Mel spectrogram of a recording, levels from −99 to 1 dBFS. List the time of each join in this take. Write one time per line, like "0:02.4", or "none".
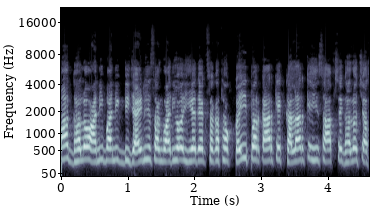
none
